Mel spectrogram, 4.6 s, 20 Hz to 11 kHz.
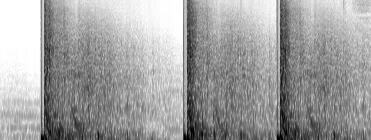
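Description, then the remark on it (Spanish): Three loud gunshots from a .22 pistol, spaced unevenly: one shot, a pause of nearly two seconds, then two more in quicker succession, each with a long ringing decay. “Richard disparó con la 22 y remató a Maxon.”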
